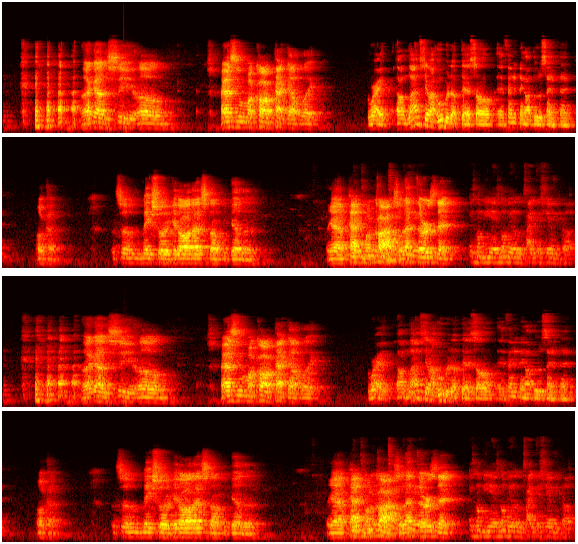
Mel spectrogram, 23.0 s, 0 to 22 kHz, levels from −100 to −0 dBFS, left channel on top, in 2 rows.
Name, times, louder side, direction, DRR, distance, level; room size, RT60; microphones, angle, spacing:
voice 1, 0.4-2.0 7.3-11.3 19.1-19.4, left 5 dB, 90° left, 7 dB, 0.5 m, -34 dB
voice 2, 1.6-3.3 4.4-6.2 12.2-12.5 13.8-15.8 16.0-16.5 18.0-20.4, left 2 dB, 40° left, 1 dB, 0.7 m, -29 dB
voice 3, 18.4-20.3 20.8-22.8, left 1 dB, 45° right, -4 dB, 1.6 m, -40 dB
5.0 x 2.6 x 3.7 m, 0.77 s
head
